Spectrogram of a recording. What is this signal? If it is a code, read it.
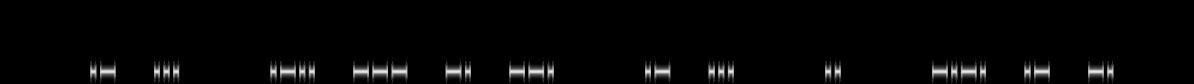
Morse code, heard as a keyed tone, about 25 wpm, spaced as for 15 wpm, 600 Hz. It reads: AS LONG AS I CAN
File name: WD404 15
